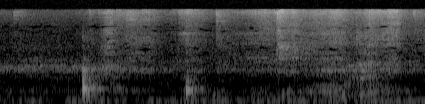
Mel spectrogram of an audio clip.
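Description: Faint handling of a small carved wooden box: two light knocks about half a second apart, then soft rubbing and scuffing as it is turned over in the hands.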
